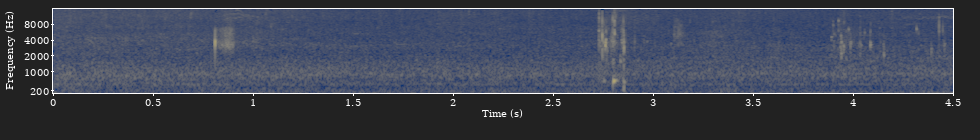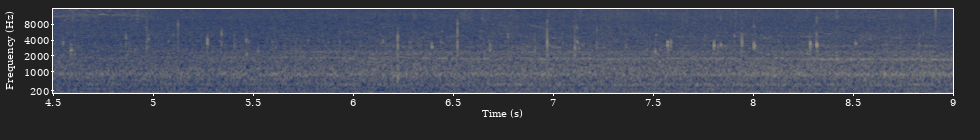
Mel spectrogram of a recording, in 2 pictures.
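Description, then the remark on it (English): Steady rushing of river water flowing nearby, a constant broad wash of sound with occasional faint drips and small splashes breaking through, no voices. “So noisy up here with road, river and train in close proximity.”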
